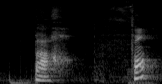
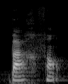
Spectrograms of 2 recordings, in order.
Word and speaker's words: parfum: Je peux prononcer par fin si je décide de prononcer la 4e voyelle nasale, par fin, ou bien je peux prononcer par fin avec les lèvres étirées. Parfum.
